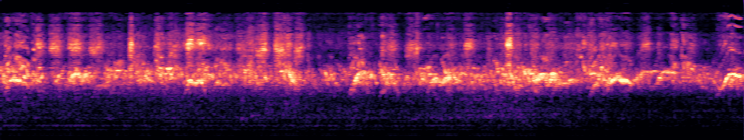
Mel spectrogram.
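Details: Budgerigars chattering in a colony, a dense, lively blend of squeaky chirps, rising whistled notes and scratchy warbling from numerous birds.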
